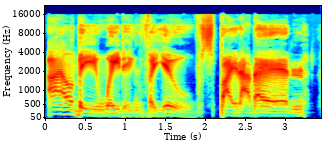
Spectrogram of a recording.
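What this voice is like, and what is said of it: Imitated Green Goblin villain voice. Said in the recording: “it sounds a bit more like Green Goblin from Spider-Man ... my Willem Dafoe impression ... I know it doesn't sound perfect”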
